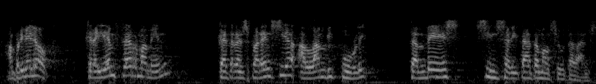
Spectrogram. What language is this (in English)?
Catalan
